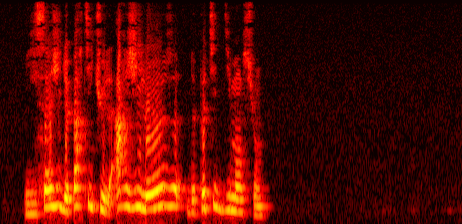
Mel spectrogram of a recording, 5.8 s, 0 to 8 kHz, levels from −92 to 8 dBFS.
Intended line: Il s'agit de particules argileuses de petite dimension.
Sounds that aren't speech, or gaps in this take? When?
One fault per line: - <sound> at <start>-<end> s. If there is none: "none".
none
